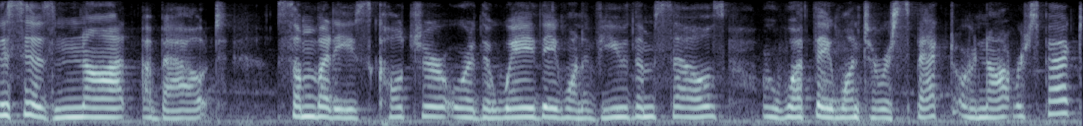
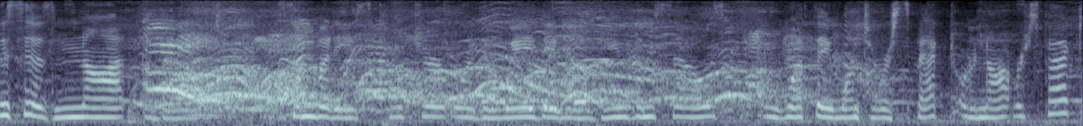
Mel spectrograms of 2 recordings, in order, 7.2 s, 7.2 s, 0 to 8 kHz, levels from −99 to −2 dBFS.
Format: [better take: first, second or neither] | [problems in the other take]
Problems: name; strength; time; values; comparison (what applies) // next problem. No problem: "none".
first | background sound (Crowd); as loud as the speech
